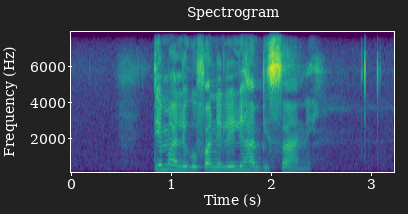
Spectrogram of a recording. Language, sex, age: Swati, female, 22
